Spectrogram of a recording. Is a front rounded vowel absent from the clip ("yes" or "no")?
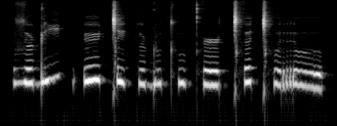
no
